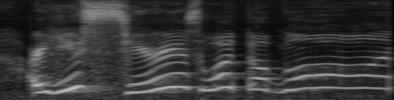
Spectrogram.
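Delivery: mock shrill, very high, furious yelling. Retelling how a cursing man yelled at him on the phone, retelling an angry yell. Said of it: "And yelling at me".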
